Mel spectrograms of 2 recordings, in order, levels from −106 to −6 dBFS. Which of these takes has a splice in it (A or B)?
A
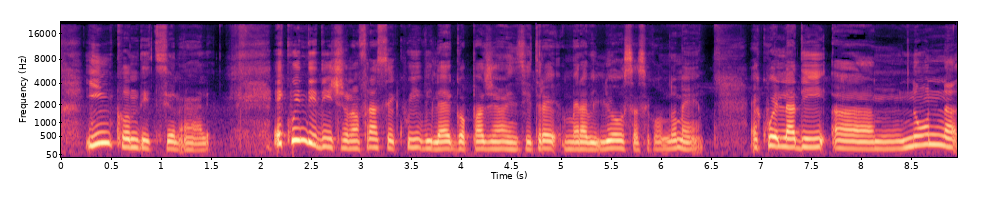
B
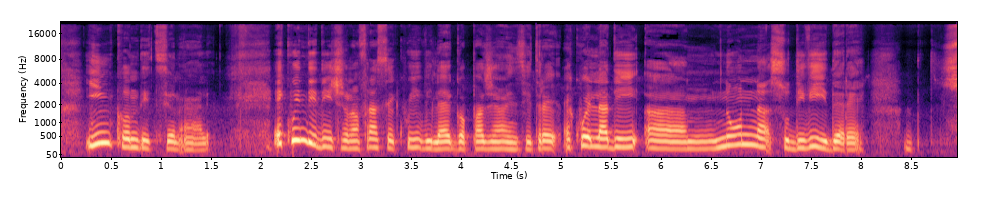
B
